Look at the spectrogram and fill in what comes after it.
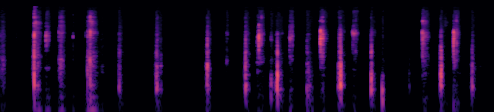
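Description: Close-up chewing of rice and fish curry: a string of short wet smacks and clicks from the mouth, irregularly spaced, a few each second.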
